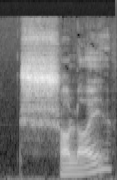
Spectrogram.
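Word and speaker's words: Sallai: Auch bei Palermo gespielt, äh, der ja jetzt mittlerweile bei Freiburg eine, eine sehr, sehr gute Nummer ist, ist äh, Roland Scholloy, wird das wahrscheinlich ausgesprochen, der Ungar. Mhm, genau, ja.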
